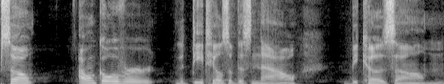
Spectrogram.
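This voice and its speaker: In a very clean recording with a silent background, a man with a dark, mellow tone speaks at medium pitch with very wide pitch swings. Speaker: gaming video creator. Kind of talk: gameplay commentary. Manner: halting; animated.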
